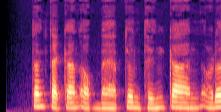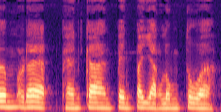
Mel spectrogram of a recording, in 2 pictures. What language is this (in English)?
Thai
